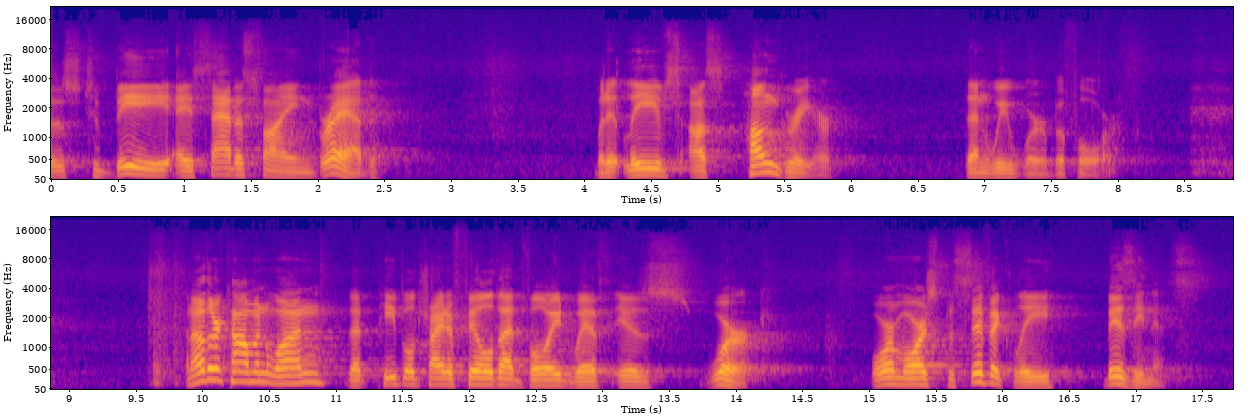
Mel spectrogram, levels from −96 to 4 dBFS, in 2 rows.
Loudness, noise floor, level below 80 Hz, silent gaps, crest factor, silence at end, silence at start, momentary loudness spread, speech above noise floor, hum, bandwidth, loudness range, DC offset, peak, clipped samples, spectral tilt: -20 LUFS; -61 dBFS; -70 dBFS; none; 20 dB; 0.55 s; 0 s; 15 LU; 40 dB; none; 15.5 kHz; 11 LU; under 0.1%; -2 dBFS; under 0.1%; -5 dB/octave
